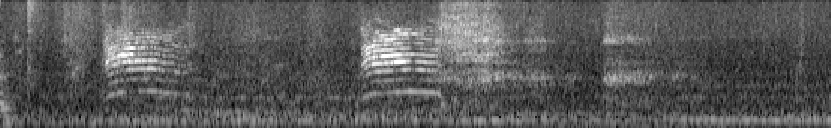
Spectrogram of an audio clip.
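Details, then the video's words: Indoor house cat pleading for chicken while it is cooked: two bright arched meows roughly two seconds apart, then faint softer sounds, over continuous kitchen hum and a woman's voice nearby. "Cat Really Wants Chicken"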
